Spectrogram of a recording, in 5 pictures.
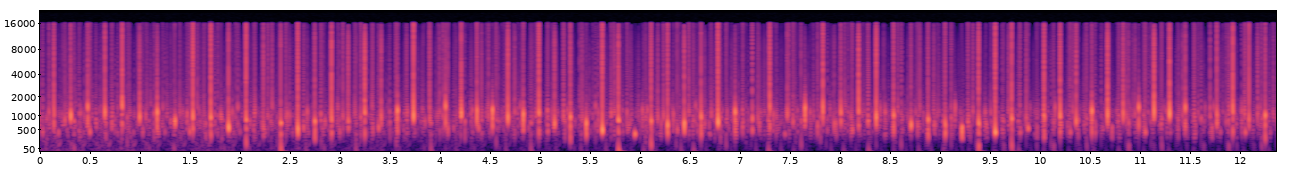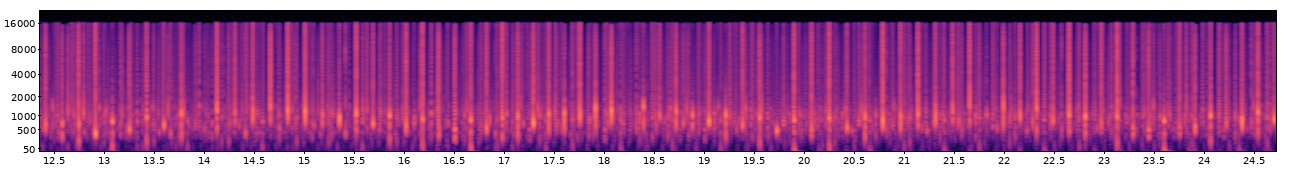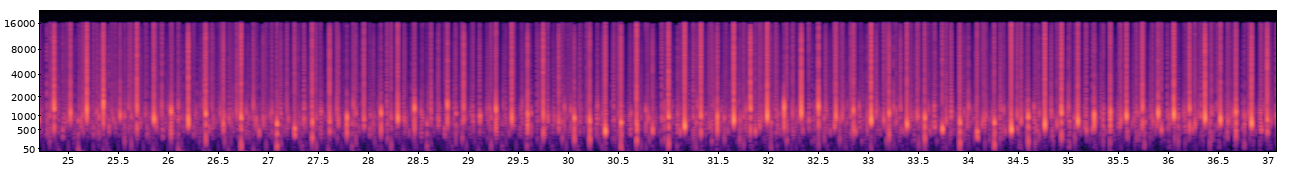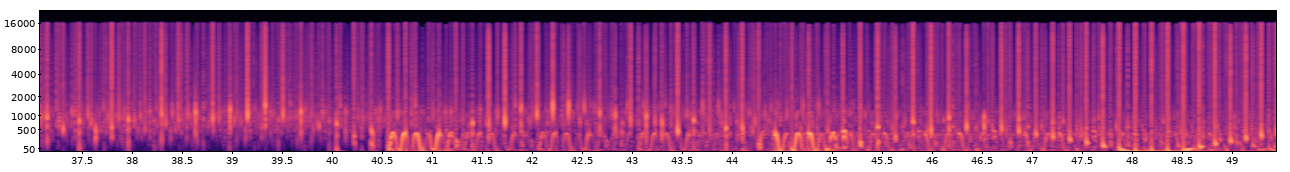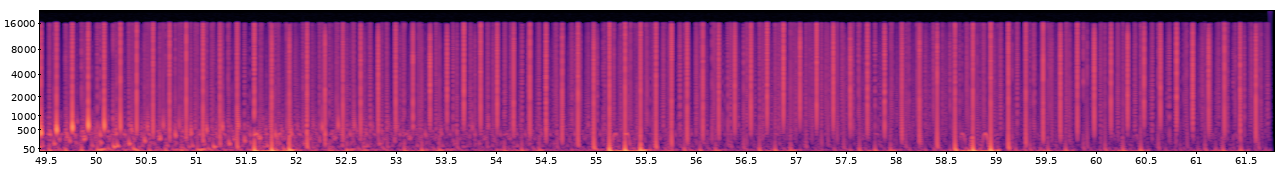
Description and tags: synthetic, cricket-like sounds/atmo made with my reaktor-ensemble "RmCricket"
noise, cricket, atmosphere, synthetic, clicks, glitch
